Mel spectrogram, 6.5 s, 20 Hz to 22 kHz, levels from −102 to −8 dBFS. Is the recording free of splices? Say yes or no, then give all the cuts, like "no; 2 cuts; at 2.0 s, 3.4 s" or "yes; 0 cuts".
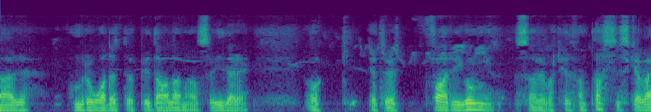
no; 2 cuts; at 3.6 s, 4.1 s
